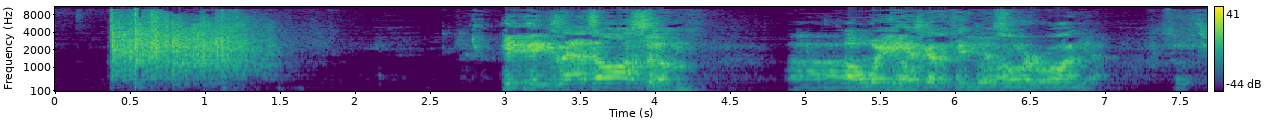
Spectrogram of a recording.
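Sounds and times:
two dice rolling on a hard tabletop: 0:00.4 - 0:01.9
speech: 0:03.0 - 0:04.3, 0:04.9 - 0:07.6.

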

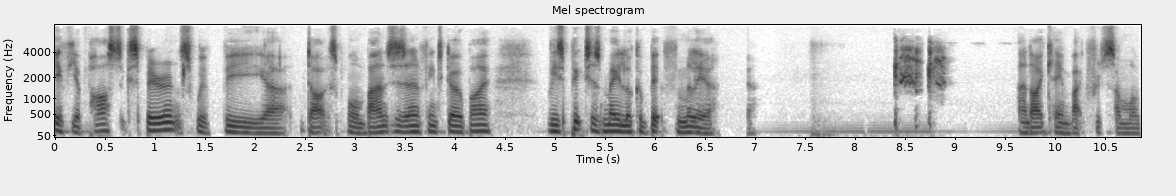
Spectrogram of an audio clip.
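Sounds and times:
speech: 0:00.0 - 0:07.0, 0:09.6 - 0:10.8
low steady hum: 0:00.0 - 0:10.8
harsh coughs: 0:08.4 - 0:09.0.

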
